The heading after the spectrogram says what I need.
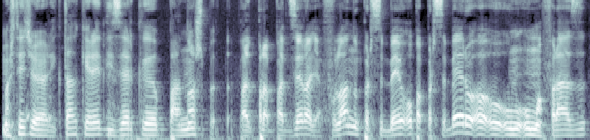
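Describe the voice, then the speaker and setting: A man's voice: mid-range voice, fast talker. A man hosting a podcast, asking probing questions with many fillers. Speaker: podcast host. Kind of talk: podcast interview.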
